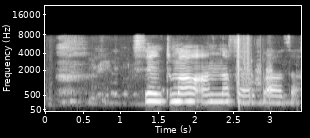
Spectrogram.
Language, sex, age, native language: Icelandic, male, 10, Icelandic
